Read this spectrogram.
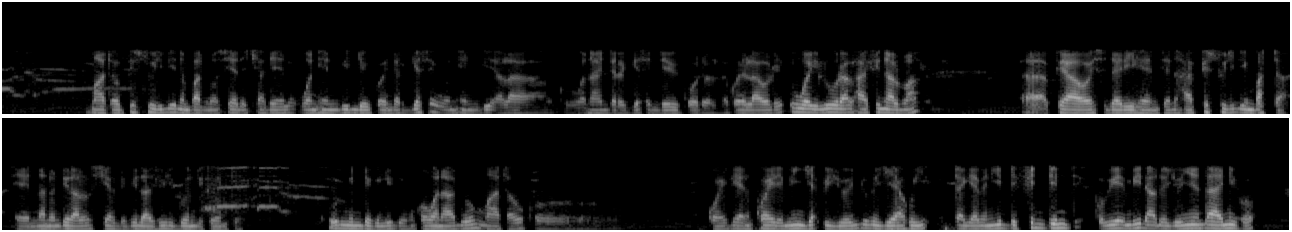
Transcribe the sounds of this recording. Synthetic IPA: matawpisːuːd͡ʒiɗinambanːɔsɛːɗɛt͡ʃadɛlɛwɔnhɛnbindewikɔɛndɛɾɡɛsɛwɔnhɛnbialakɔwanandɛɾɡɛsɛndewikɔdɔlɗakɔɛlawɾɛɗumwaɗiluɾalhafinalma | pɛaɔɛsdaɾiɦɛntɛnhapisːud͡ʒiɗimbatːaɛnanondiɾalʃɛfdɛvilad͡ʒud͡ʒiɡonɗitontɛ | ɗṵmːindeɡliɗumkɔwanaɗumːatawkʰɔ | kɔjɗɛɛnkɔjɗɛmind͡ʒaɓːid͡ʒoɲiɗumɛd͡ʒɛjakujitaɡiamɛnjidːɛfindintɛkɔwiɛmbiɗaɗɔd͡ʒoɲiɛnɗanikɔ

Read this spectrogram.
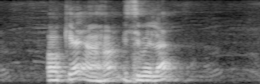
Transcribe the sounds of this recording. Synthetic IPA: okeãɦãbisimela

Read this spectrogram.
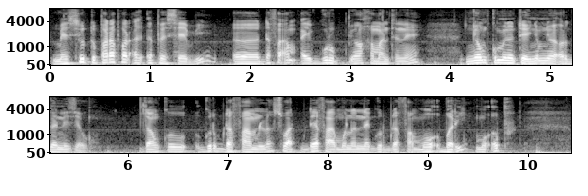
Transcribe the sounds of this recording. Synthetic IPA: mɛsirtupɐɾɐpɔɾʔɐkɐpesebi | dɐfɐʔɐ̰mɐjɡuɾup̚jɔːnxɐmɐntɛnɛɲɔːmkɔminiteːɲɔmɲɔːjɔrɡanizḛːw | dɔŋkuɡuɾup̚dɐfamlɐsuwat̚dɛfaːmunɐnːɛɡuɾup̚dɐfa̰mːɔʔəbɐɾimɔ̰ʔəpː

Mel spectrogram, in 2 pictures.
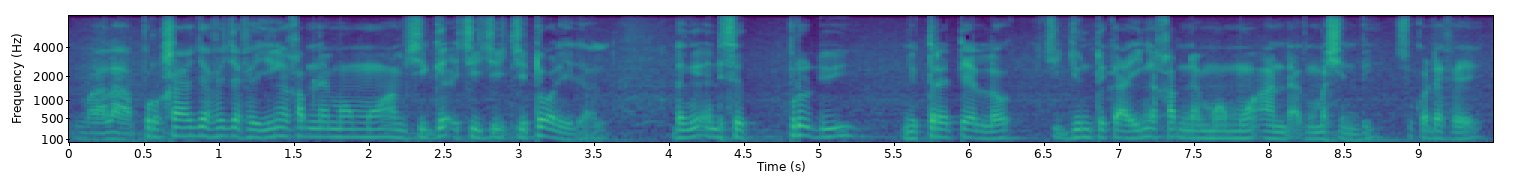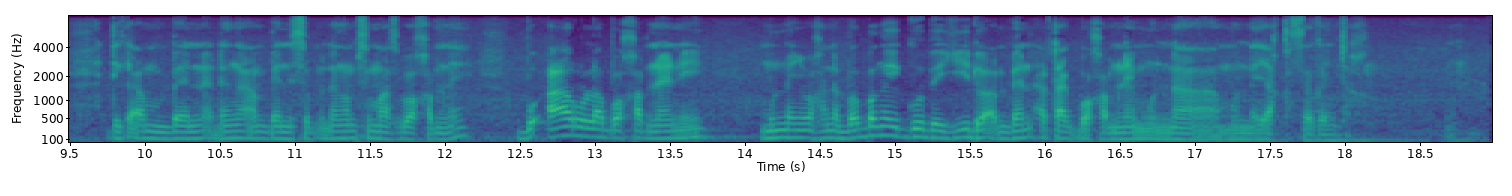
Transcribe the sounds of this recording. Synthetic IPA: wɐlapuɾxɛɟɐfɛɟɐfɛjiŋɡɐxɐmnɛmɔmːɔɐmiiit͡ʃitɔːlida̰ːl | dɐŋɡɐəndisɐ | pɾodwi | ɲutɾɛtɛlːot͡ʃiɟuntukaːjiŋɡɐxɐmnɛmɔːmɔːʔandɐ̰k̚maʃinbisu̥kɔdɛfɛ̰ | dikɐ̰mbɛndɐŋɐ̰mbɛnsdɐŋɐmsɐmaːsbɔxɐmnɛ | buʔaɾulɐbɔxɐmnɛnḭ | munːɐɲuwɐxɐnɛbɐbɐŋɡɐjɡoːbeɟidɔ̰ːɐ̰mbɛːnɐ̰taːk̚bɔ̰ːxɐmnɛmṵnːɐ̰mṵnːɐ̰ja̰kːə̥sɐɡɐɲt͡ʃɐ̥x

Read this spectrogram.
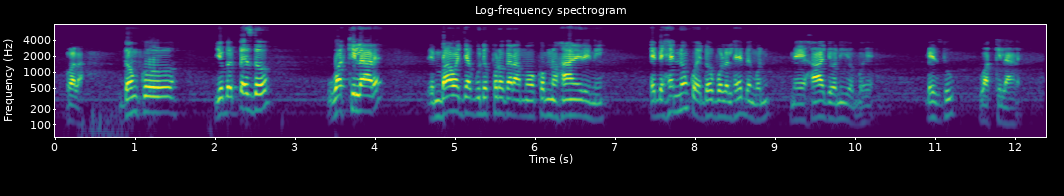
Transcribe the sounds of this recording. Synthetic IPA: wala̰dɔnkɔ | jɔɓɛɓɛsdɔ | wakːilaɾɛ | ɓɛmbawad͡ʒaɡudɛpɔɾɔɡaɾamːakɔmnɔɦaniɾini | ʔɛɓɛɦenːumkɔɛdɔbɔlɔlhɛɓɛŋɡoni | mɛhad͡ʒonijɔɓɛ | ɓesdu | wakːila̰ɾɛ̰

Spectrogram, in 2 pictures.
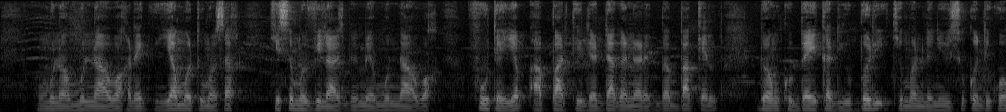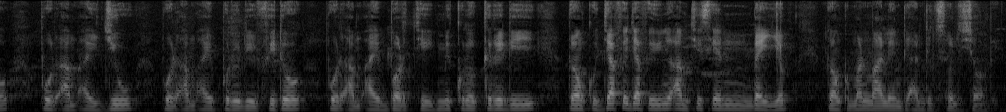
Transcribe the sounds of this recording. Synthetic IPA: munɐmunːawɐxrɛk̚jɐmːɐtumɐsɐx | cisɐmɐvilaːʃbimɛmunːawɐx | futɐjəp̚ɐpartidɐdaɡɐnɐɾɛk̚bɛbakːɛldɔŋkubɛjkɐdjubəɾicimɐnlɐɲujsukːondiko | puɾɐmɐjɟiw | puɾɐmɐjpuɾodifito | puɾɐmajbɔɾcimikɾokɾedidɔŋkuɟɐfeɟɐfejuɲuɐmcisɛnmbɛjjəp̚ | d̥ɔŋkumɐnmaːlendiɐndilsolusiɔ̃nbi

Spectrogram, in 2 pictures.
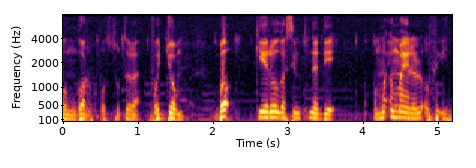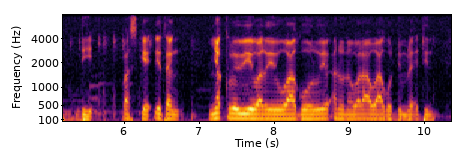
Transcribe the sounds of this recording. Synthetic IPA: ɔŋɡɔɾfɔsutuɾafɔd͡ʒɔmbɔ | keɾoɡasimtinadɛ | ɔmɔʔɔmajnalɔfiʔindɛpaskɛɗɛtanɲakɾɔwɛwaɾɛwaɡɔɾɛʔa̰nunawaɾawaɡɔdimlaɛdin

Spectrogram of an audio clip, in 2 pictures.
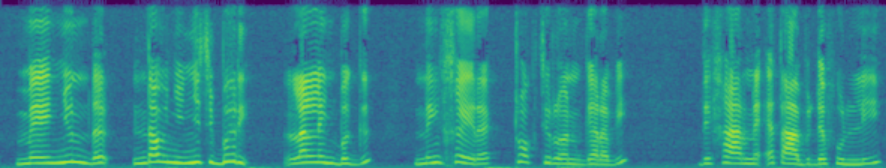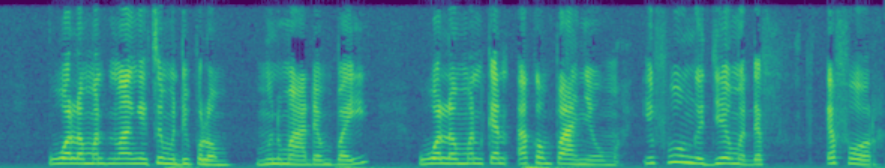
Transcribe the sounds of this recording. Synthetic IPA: meɲundɐ | ndɐwɲuɲitibɐɾilɐnlleɲbɐɡːə | niɲxɐjɾek̚toːk̚tiɾɔːnɡɐɾɐbi | dixaːɾneʔetaːbidɛfulːiː | wɐlɐmɐnmaŋek̚semɐdipulomː | unmaːdembɐji | wɐlɐmɐnkenɐkompaːɲewmɐ | ifuːŋɡɐɟəːmɐdɛf | efɔːɾ

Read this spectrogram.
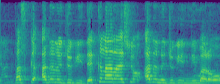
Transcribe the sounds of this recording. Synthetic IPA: paskeʔadanad͡ʒoɡideklaɾasiɔ̃ʔadanad͡ʒoɡinĩmaɾaɔ

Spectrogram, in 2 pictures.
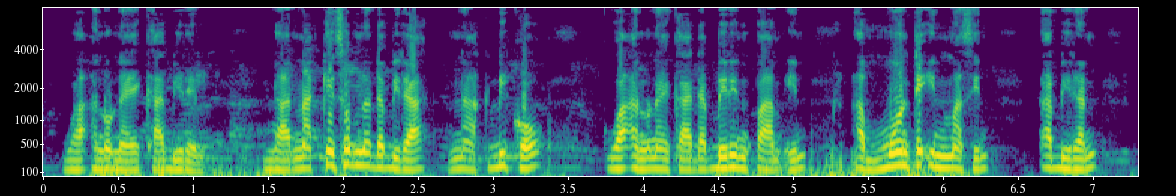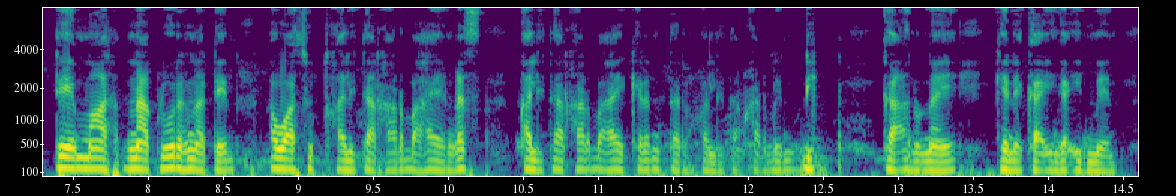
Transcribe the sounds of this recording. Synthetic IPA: waʔandunajekabiɾelndaːnakːesobnadabiɾanakdiko | waandunajkadabiɾinpaːminamonteinmasin | abiɾantemanakluɾesnatenawasutxalitaɾxaɾbaxajeŋɡesxalitaɾxaɾbahajekeɾantaɾifxalitaɾxaɾbendikːaandunajekenekaiŋɡaitmeːn

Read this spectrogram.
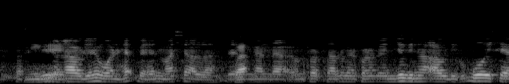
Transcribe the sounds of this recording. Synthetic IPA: paskniɛnawdinɛwɔnɦɛɓːɛhɛnmaʃaːlːabɛnɡandaɔ̰ntɔptandɔɓɛnkɔnɔɓɛɛnd͡ʒoɡinɔʔawdikɔɓojsɛ

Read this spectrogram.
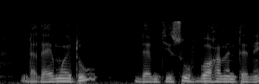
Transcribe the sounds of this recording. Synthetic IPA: dɐɡajmɔjtu | dɛmcisuːfbɔːxamɛntɛni

